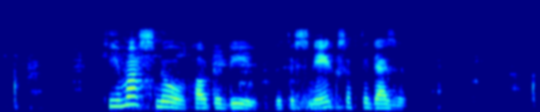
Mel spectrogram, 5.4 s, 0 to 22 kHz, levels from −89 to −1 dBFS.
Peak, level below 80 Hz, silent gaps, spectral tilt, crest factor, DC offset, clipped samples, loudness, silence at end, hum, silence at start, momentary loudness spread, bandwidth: -26 dBFS; under -90 dBFS; none; -2.5 dB/octave; 24 dB; under 0.1%; under 0.1%; -46 LUFS; 1.35 s; none; 1.05 s; 12 LU; 8 kHz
